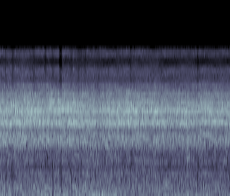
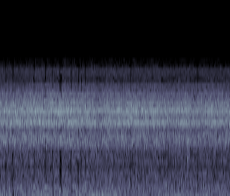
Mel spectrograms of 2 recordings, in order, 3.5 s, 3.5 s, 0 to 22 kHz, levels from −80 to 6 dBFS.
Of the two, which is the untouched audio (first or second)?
second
